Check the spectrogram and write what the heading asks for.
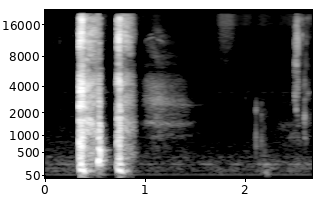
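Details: A caregiver's adult cough during a pet Dutch rabbit video recorded at 6:44 a.m.: two short, sharp bursts in quick succession, then a quiet room.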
